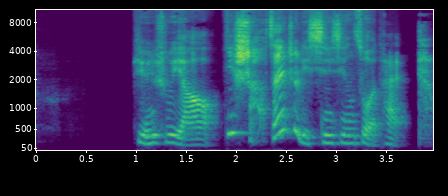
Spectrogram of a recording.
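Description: A woman speaks sharply.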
